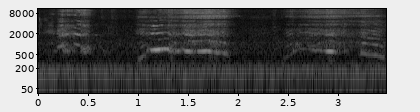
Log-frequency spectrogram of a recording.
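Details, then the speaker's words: A child with a cough and coughing fits during sports imitates the breathing noise he called wheezing when he couldn't get his breath in: a high, tight, whistling noise on breathing in; imitated inspiratory stridor from vocal cord dysfunction. "it gave because I couldn't get her breath in and I was just wheezing and I couldn't breathe and that thing that you called wheezing what did it sound like can you show me"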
